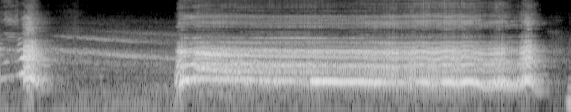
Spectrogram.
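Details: German Shepherd dog howling indoors: a short yelp, then one long, steady, sustained howl with rich harmonics lasting over three seconds, ending in a brief higher yip.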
